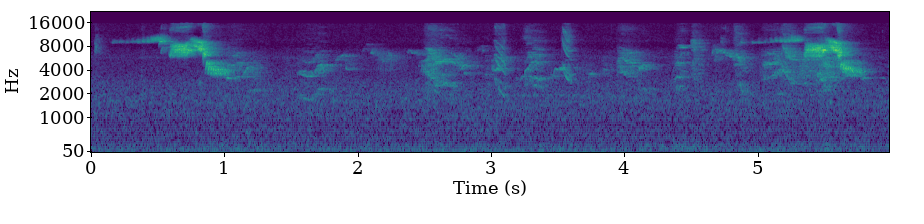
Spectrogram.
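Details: Caged male Double-collared Seedeater, mate nesting beside him, on the eve of a competition, sings high, rapid twittering phrases with two louder, sharper bursts near the start and end over faint background hiss.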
